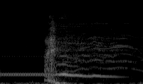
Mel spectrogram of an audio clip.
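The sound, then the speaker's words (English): A telephone rings over a speakerphone as a call is placed to a friend: a steady electronic tone gives way to a brighter, buzzy ring with a slightly wavering pitch, fairly quiet and with no one talking. “Who are you gonna call? Our first telephone guest.”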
